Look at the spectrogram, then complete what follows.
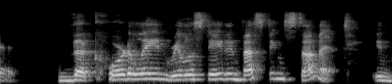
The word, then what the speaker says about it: Coeur d'Alene: as the upcoming host of the first annual Quarter Lane how do you say it you say it the Coeur d'Alene real estate investing Summit in beautiful Coeur d'Alene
